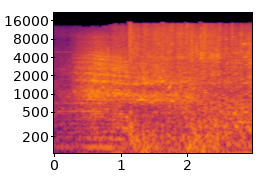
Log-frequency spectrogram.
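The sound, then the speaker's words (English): A fast car skids hard, its tires screeching in a loud, sustained hiss for about three seconds, with a deep engine rumble swelling toward the end as it comes to a stop. “Whoa, this car goes fast.”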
